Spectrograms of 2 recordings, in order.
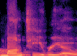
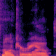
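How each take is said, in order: First: The E in the middle is said fully and hard. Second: The E in the middle is said softly. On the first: The speaker calls it wrong. "It's not Monte Rio" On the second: The speaker calls it right. "The E is soft"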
